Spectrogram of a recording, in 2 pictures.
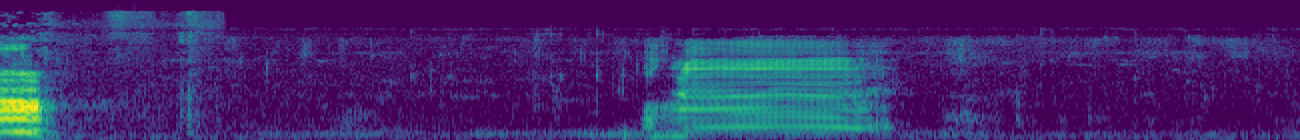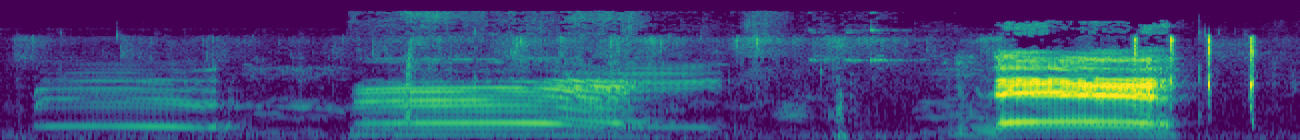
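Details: Tame female cows calling the herd: four drawn-out moos spaced a few seconds apart, the third longest and the last loudest, with small clicks and knocks between calls.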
